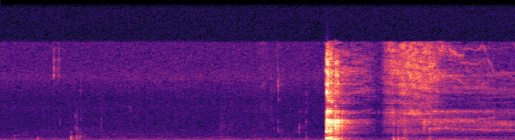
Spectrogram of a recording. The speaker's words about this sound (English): The gaps in silence are not awkward. It's me sipping my coffee.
